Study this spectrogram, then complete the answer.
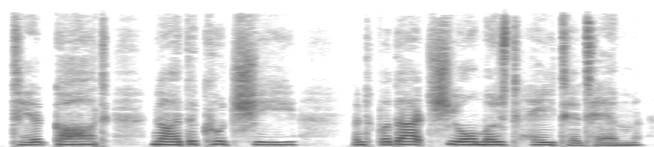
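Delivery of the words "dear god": ordinary delivery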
